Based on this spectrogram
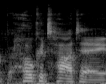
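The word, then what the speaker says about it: Hocotate: my family on planet hoka tate or hokutate as it may be pronounced i've i've always said hoka tate and i will continue to say as such analysis shows life support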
